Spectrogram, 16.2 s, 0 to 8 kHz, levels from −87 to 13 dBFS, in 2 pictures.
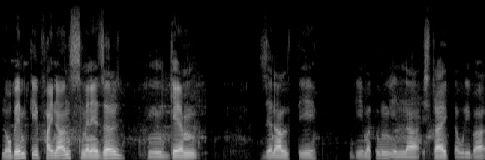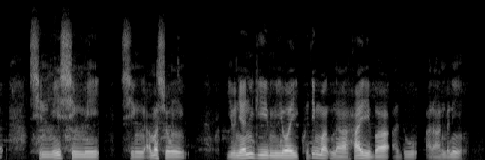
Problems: background sounds at intervals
